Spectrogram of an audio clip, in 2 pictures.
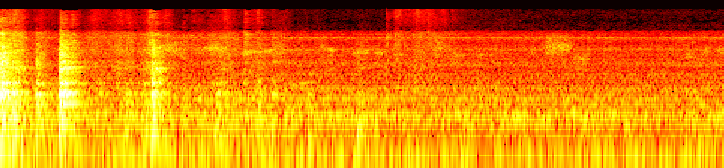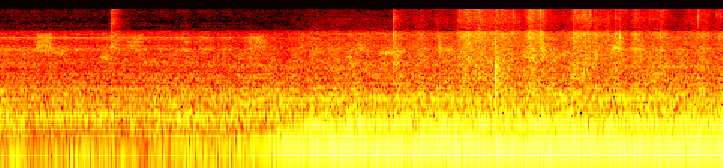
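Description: A few light clicks and knocks of metal in the first second or so, then quiet workshop noise, and about two-thirds of the way through a steady low machine hum starts and holds.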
